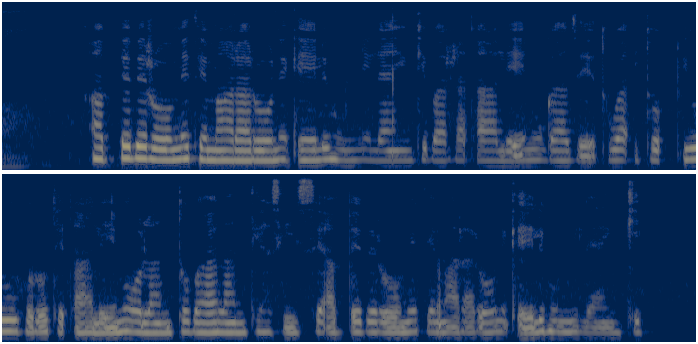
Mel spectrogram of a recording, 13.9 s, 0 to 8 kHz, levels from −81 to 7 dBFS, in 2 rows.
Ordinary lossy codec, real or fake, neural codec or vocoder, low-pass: AAC, 48 kbps; real; none; 7.2 kHz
